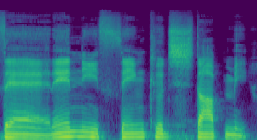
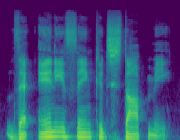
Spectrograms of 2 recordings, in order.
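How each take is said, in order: First: The T of that links into anything. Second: The T of that is held before anything. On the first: "vou fazer sem conectar e conectando" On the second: "com T paradinho aqui"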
